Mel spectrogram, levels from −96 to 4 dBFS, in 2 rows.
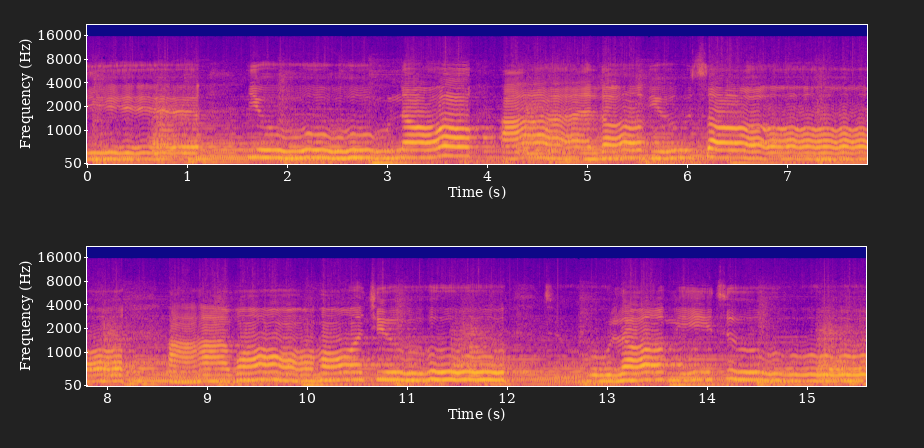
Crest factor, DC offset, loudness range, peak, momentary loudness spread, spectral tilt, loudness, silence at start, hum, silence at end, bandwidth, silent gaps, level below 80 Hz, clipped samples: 12 dB; 0.2%; 1 LU; -2 dBFS; 6 LU; -7 dB/octave; -16 LUFS; 0 s; none; 0 s; 15.5 kHz; none; -32 dBFS; under 0.1%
